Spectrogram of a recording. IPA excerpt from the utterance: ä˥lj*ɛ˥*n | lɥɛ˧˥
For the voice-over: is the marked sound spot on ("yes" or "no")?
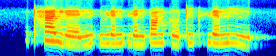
no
